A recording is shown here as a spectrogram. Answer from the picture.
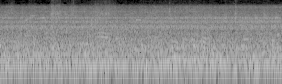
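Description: Indistinct voices of people talking over a steady background rumble.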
